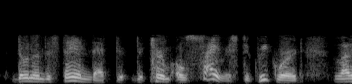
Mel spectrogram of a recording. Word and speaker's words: Osiris: Hakim was the only one who ever came up with the pronunciation Wizir for Osiris, where the word wisdom and wizard comes from.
